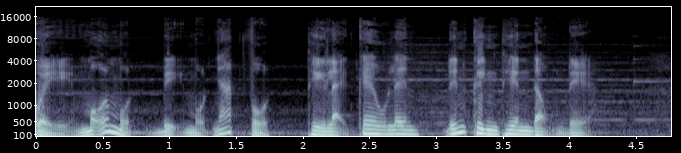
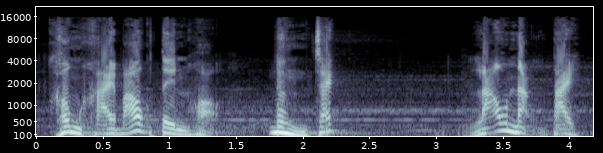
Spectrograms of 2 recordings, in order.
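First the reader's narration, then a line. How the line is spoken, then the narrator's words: Harsh, stern. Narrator (Vietnamese): thầy lại gằn giọng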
